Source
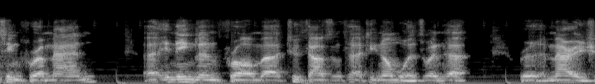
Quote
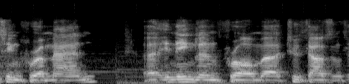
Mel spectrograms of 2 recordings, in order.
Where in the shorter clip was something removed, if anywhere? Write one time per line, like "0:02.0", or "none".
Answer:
none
